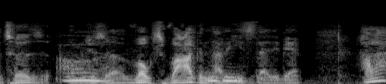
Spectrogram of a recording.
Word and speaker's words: Volkswagen: 其实不是念的 Volkswagen，是就是上面那个车子啊，那个型号是 VW 这两个英文字母，有没有？它应该念成 Volkswagen。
